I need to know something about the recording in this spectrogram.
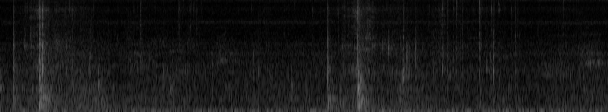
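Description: Pot of chicken-feet soup with soy sauce boiling, a faint steady bubbling broken by a few sharp clicks, the loudest about half a second in and about three and a half seconds in.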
